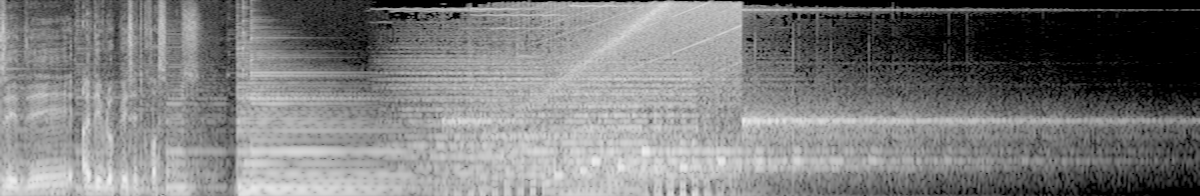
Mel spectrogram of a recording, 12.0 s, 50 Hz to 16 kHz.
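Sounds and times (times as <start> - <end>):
sustained high synthesizer tone: 3.8 - 12.0.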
